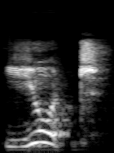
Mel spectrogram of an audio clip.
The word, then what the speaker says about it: yacht: ইয়াহ, ইয়োট।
